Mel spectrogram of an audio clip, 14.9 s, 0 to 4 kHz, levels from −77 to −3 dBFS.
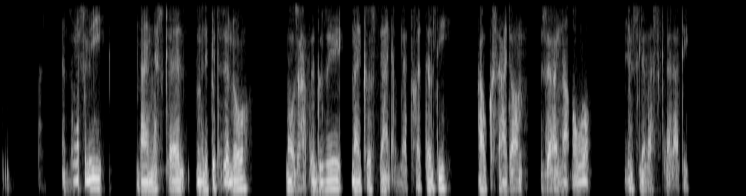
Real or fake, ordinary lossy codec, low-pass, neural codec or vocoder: fake; AAC, 24 kbps; 3.6 kHz; codec, 16 kHz, 16 kbps, FunCodec, trained on Chinese and English, 50 frames a second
